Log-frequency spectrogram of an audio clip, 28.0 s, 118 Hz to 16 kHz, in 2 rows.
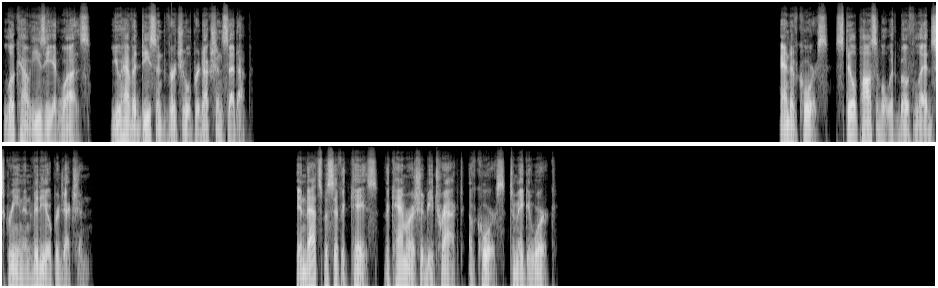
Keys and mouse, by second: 1.7 middle click, 2.6-3.9 drag, 4.1-4.8 middle drag, 4.9-10.0 drag, 12.4 click, 13.1-17.3 drag, 18.2 click, 19.3 middle click, 20.3-21.6 drag, 22.0-23.4 middle drag, 23.7-24.4 drag, 24.6-25.7 middle drag, 26.0 click, 26.6-28.0 middle drag.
